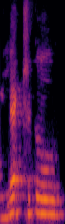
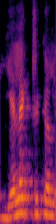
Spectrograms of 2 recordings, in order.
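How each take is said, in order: First: ELECTRICAL starting on a clean short 'i'; correct pronunciation. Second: ELECTRICAL with a 'y' glide in front, "yelectrical"; wrong pronunciation. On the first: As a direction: say ELECTRICAL as "i-LEK-tri-kal", no 'y' glide. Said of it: "Electrical is wrong". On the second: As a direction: mispronounce ELECTRICAL as "ye-lectrical". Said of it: "is wrong". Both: Shown as a demonstration.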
